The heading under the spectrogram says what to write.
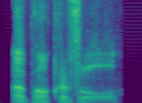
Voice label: "Apocryphal", British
